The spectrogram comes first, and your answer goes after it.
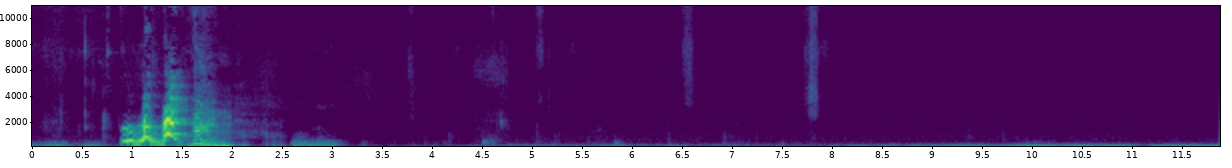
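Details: Two pet dogs, Luigi, a 12-week-old Alaskan Klee Kai cross Pomeranian puppy, and Pooki, a 7-year-old American Eskimo cross Chihuahua, fighting over a toy fox; a two-second burst of harsh, rough barking and growling, then a low steady hum.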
